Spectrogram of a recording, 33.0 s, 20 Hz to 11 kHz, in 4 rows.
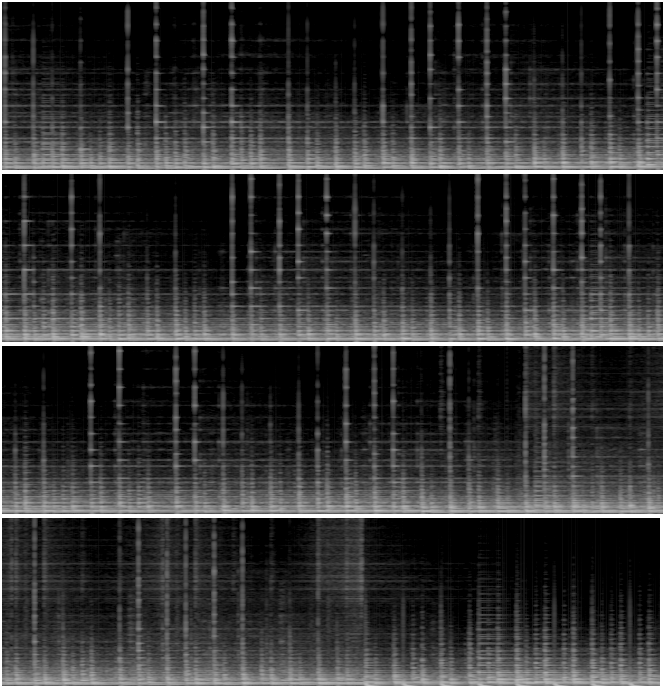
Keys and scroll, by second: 0.2 shift+i, 1.9 4, 3.8 3, 4.9-5.9 typing, 7.8 F3, 7.9 F4, 8.2 F3, 11.3 F3, 14.3 3, 16.3 F9, 25.4 4, 30.4 /.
